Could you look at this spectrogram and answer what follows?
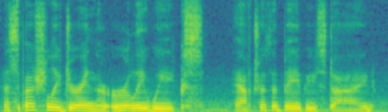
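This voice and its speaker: A woman playing a patient bereavement counselor on a support call, gentle, measured and reassuring in the way she talks. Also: on the low side, level tone, background noise, lightly acted. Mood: calm, reassuring. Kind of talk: role-played counseling phone conversation.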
